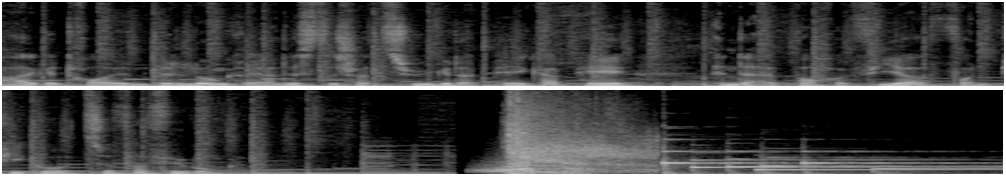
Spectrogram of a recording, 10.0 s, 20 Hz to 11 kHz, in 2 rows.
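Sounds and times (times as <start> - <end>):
background music: 0.0 - 7.3
loud swoosh: 7.4 - 8.4.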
